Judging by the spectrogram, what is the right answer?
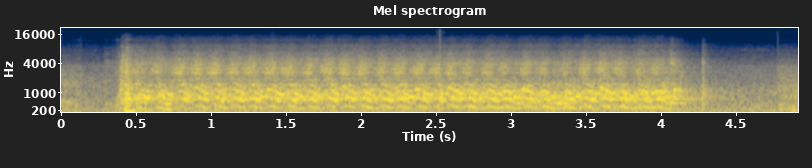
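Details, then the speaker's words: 1963 Pontiac Grand Prix abandoned in a barn since 1989, start attempt: the starter grinds the engine over in a labored, uneven, wheezing rhythm without firing despite good spark. Owners suspect a plugged exhaust, possibly a mouse nest in the pipes; not confirmed. "Okay, we got all kinds of spark. It sounds like the exhaust is plugged up. You suppose there's a mouse nest in them pipes."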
